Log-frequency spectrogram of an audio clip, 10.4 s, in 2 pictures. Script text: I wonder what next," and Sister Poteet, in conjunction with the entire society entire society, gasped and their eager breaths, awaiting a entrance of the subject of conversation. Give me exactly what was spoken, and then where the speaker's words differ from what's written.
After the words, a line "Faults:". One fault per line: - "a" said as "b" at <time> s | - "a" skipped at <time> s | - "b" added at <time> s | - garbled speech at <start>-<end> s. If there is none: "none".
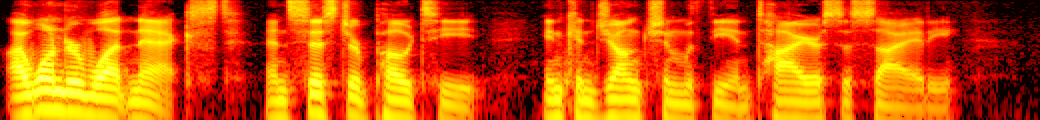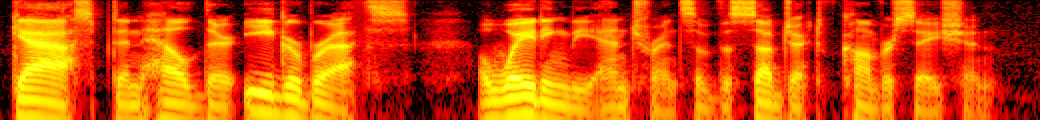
I wonder what next," and Sister Poteet, in conjunction with the entire society, gasped and held their eager breaths, awaiting the entrance of the subject of conversation.
Faults:
- "entire society" skipped at 4.8 s
- "held" added at 5.9 s
- "a" said as "the" at 8.0 s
